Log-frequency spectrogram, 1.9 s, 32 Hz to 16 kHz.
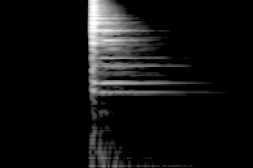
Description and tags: #5 Metal Bang
Bang, Bonk, Hit, Impact, Metal, Metallic, Thump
